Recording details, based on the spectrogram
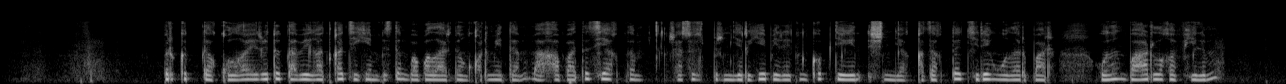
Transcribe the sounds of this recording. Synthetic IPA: b̥ɪɾkʲʰʏt̪ːɪqʰo̞lˠʁɑjʏɾe̞t̪ut̪ʰɑbijʁɑt̪qɑd̪e̞ɡʲe̞nbɪzd̪ɪŋbɑbɑlˠɑɾd̪əɴqʰʊɾme̞t̪ɪmɑχɑbɑt̪əsijɑqt̪əʒ̥ɑsɵspɪɾɪmd̪e̞ɾɡʲe̞be̞ɾe̞t̪ɪŋkʲʰɵpd̪̥e̞ɡʲe̞nɪʃɪnd̪e̞qʰɑzəq̚t̪ət̪ʰeɾe̞ŋwo̞lˠɑɾbɑɾwo̞nəɴbɑɾlˠəʁəfijlʲɪm

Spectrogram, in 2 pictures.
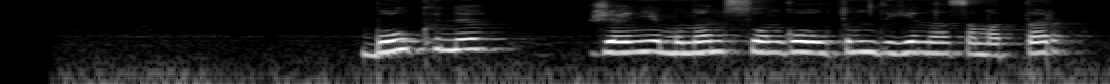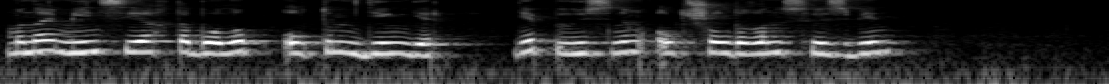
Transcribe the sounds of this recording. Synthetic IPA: bʊlˠkʲʰʏnɪʒæne̞mʊnɑnso̞ɴʁəʊlˠt̪əmd̪e̞ɡʲe̞nɑzɑmɑt̪ːɑɾmənɑme̞nsijɑqt̪əbo̞lˠəpʊlˠt̪əmd̪e̞ŋd̪e̞ɾd̪e̞pwɵzɪnɪŋʊ̰lˠt̪ʃəlˠd̪əʁənsɵzbe̞n

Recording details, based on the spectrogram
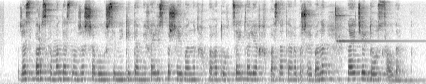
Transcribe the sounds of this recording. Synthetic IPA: ʒɑspʰɑɾəskʰo̞mand̪asənəɴʒɑsʃɑbulˠəʃəsənekʲit̪ɑmiχajlʲispɪɾʃɑjbɑnəqʰɑq̚pɑʁɑt̪woqt̪sɑit̪alʲijɑqʰɑqpɑsənɑt̪ʰɑʁəbɪɾʃɑjbɑnənɑjt͡ʃeld̪ɑwəst̪ɑ̰lˠd̪ə

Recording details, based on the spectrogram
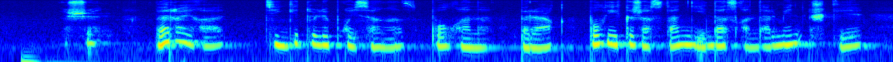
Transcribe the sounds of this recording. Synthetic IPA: ʏʃɪnb̥ɪɾɑjʁɑ | t̪ʰe̞ŋɡʲe̞t̪ʰɵle̞pqʰo̞jsɑɴəzb̥o̞lˠʁɑnəb̥ɪɾɑqb̥ʊlˠe̞kʲɪʒɑst̪ɑŋkʲʰejɪnd̪ɑsqɑnd̪ɑɾme̞nɪʃkʲe̞

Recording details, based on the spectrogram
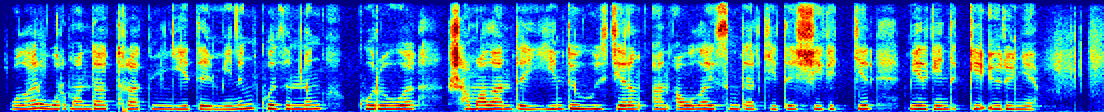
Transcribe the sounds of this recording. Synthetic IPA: wo̞lˠɑɾwo̞ɾmɑnd̪ɑt̪ʰʊɾɑt̪ənje̞d̪ɪme̞nɪŋkʲʰɵzɪmnɪŋ | kʲʰɵɾuɪʃɑmɑlˠɑnd̪əje̞nd̪ɪwɵzd̪e̞ɾɪŋɑnɑwlˠɑjsəɴd̪ɑɾd̪e̞d̪ɪʒ̥ɪɡʲɪt̪ːe̞ɾme̞ɾɡʲe̞nd̪ɪkʲːe̞ʔʏjɾe̞ne̞

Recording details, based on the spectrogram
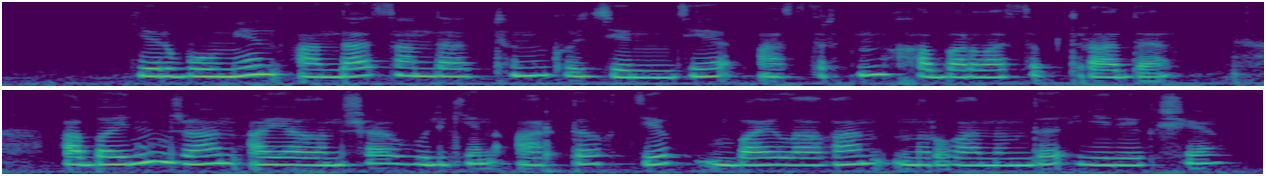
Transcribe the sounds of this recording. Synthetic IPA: je̞ɾbulˠme̞nɑnd̪ɑsɑnd̪ɑt̪ʰʏŋkʲʰɵzd̪e̞ɾɪnd̪e̞ɑst̪əɾt̪əɴχɑbɑɾlˠɑsəpt̪ʰʊɾɑd̪ə | ɑbɑjd̪əɴʒɑnɑjɑʁənʃɑwɵlkʲe̞nɑɾt̪əqd̪̥e̞p̚bɑjlˠɑʁɑnːʊɾʁɑnəmd̪əje̞ɾe̞kʃe

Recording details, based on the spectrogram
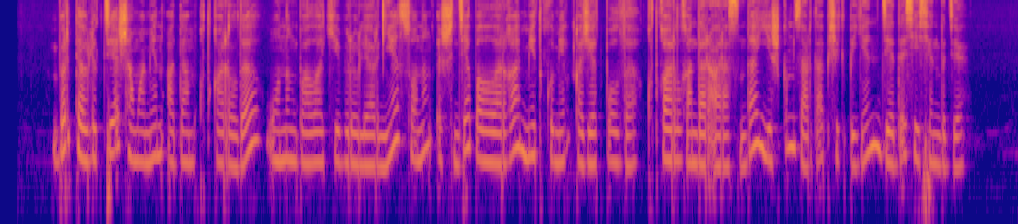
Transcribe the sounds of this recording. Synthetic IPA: bɪɾt̪ʰæwlɪk̚t̪e̞ʃɑmɑme̞nɑd̪ɑmqʰʊ̥t̪qɑɾʔəlˠd̪əwʔo̞nəɴbɑlˠɑkʲʰebɪɾewle̞ɾɪne̞so̞nəɴɪʃɪnd̪e̞bɑlˠɑlˠɑɾʁɑmet̪kʲʰɵme̞kʲqʰɑʒe̞t̪bo̞lˠd̪əqʰʊ̥t̪qɑɾəlˠʁɑnd̪ɑɾʔɑ̰ɾɑsənd̪ɑje̞ʃkʲɪmzɑɾd̪ɑpʃe̞k̚pe̞ɡʲe̞nd̪e̞d̪ɪse̞jse̞nbɪd̪e̞

